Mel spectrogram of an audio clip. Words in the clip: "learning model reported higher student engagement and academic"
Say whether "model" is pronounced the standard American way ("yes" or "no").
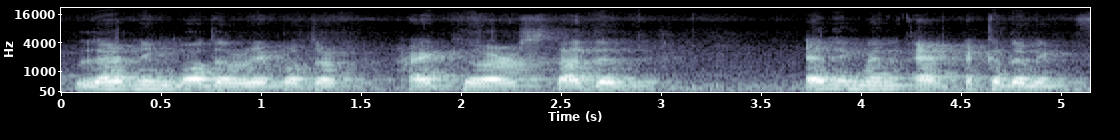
no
